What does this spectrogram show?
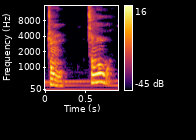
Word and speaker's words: ton: it was based on how good is your ton is a word that you'll sometimes see in Regency books. It's spelled t o n.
